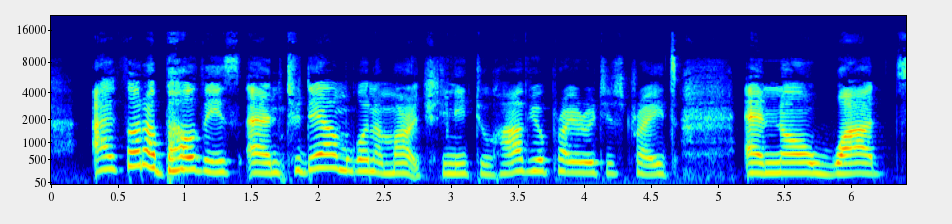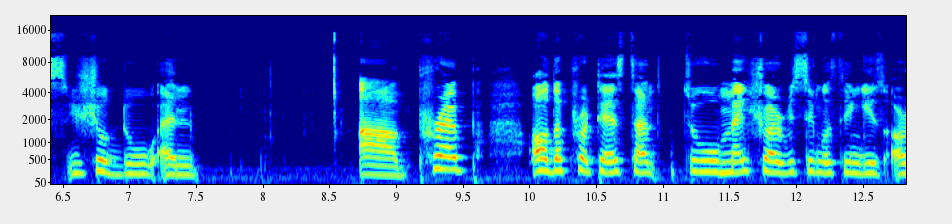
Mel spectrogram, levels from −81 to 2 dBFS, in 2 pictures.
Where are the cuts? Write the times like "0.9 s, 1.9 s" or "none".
2.9 s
